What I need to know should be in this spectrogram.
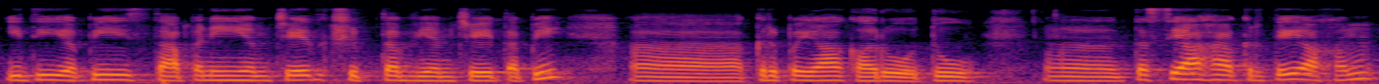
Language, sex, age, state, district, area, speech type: Sanskrit, female, 30-45, Tamil Nadu, Chennai, urban, spontaneous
